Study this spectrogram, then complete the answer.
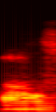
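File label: "balls", robot voice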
